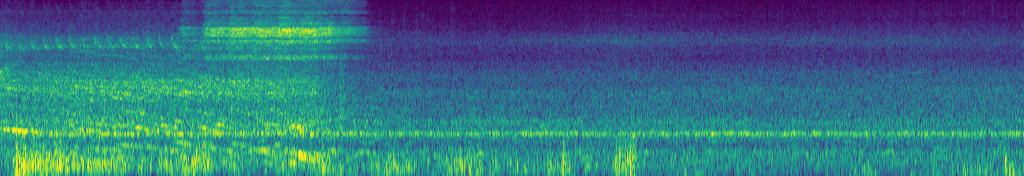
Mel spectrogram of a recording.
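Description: Purple Northern passenger multiple-unit train moving past and drawing away along the platform. Its running noise fades after about four seconds, and a steady high whine runs throughout.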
